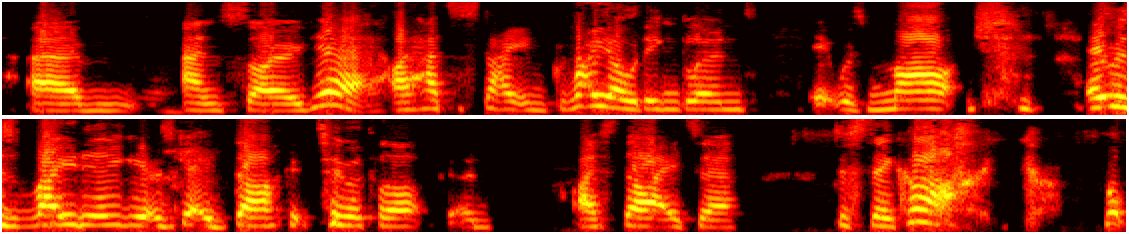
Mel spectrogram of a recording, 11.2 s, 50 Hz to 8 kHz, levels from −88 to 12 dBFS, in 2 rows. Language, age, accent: English, 30-49, British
